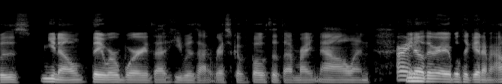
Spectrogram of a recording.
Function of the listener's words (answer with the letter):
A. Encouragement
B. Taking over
A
